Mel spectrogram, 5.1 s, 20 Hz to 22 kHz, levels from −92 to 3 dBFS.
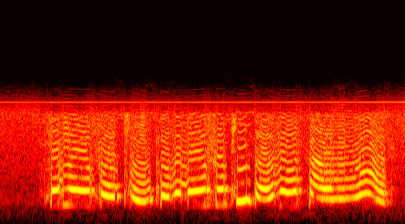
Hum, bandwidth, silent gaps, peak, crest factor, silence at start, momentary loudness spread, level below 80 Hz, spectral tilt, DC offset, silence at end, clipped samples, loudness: none; 5.4 kHz; none; -12 dBFS; 12 dB; 0 s; 4 LU; -88 dBFS; -4.5 dB/octave; under 0.1%; 0 s; under 0.1%; -24 LUFS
